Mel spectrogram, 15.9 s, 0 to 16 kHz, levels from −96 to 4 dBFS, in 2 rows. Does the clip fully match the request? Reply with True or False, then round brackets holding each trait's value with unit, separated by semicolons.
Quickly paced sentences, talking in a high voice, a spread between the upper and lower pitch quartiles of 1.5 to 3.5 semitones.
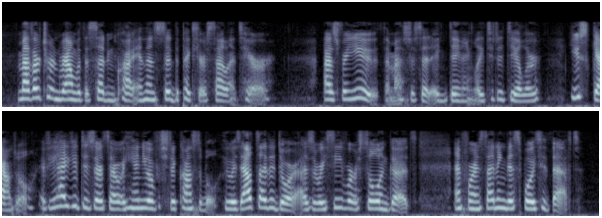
True (220 wpm; 270 Hz; 2.9 semitones)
